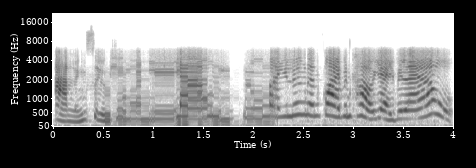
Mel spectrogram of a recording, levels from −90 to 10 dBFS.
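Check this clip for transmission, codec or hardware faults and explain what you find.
Three faults are audible in this speech clip: comb filtering from a channel delay, heavy codec damage, and a robotic stretch from repeated buffers.

Channel delay (comb filtering) runs throughout. One channel trails the other by roughly 5 ms. When the two are summed to mono, shared content cancels at evenly spaced frequencies, starting near 100 Hz. The voice sounds hollow and phasey, with fixed notches.

Heavy compression also runs throughout. It is most likely Bluetooth SBC compression, and the damage fits a low bitrate around 64 kbps. Too few bits reach the upper sub-bands, and the rest are coarsely quantised. The treble flickers and drops out, and gritty noise rides on the voice.

From 0.52 s to 2.24 s, the speech turns into a robotic sound. This is likely repeated short buffers. New audio arrives too seldom, so the last few milliseconds are replayed, and most of this stretch is repeats. 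The repeats impose a rigid 93.8 Hz metallic buzz.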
